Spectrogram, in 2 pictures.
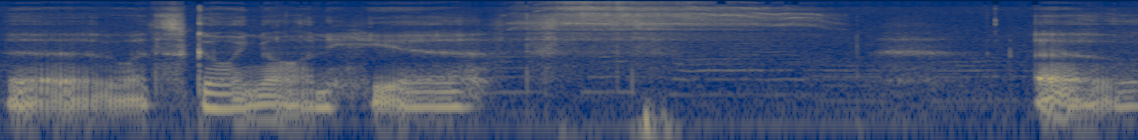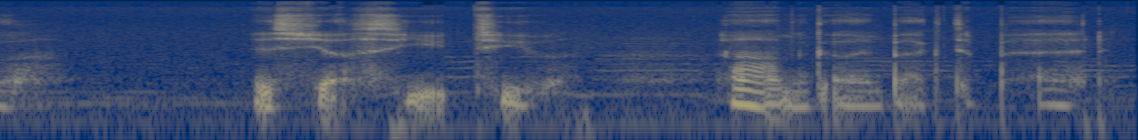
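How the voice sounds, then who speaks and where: A woman acts out a tipsy, clingy male serpent demon in a roleplay story. The voice is a slow, mellow, half-whispered murmur, drowsy and low in energy. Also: wildly swooping pitch, gravelly, exaggerated voice, poor audio. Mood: drowsy, dismissive. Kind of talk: fan-fiction roleplay voicing.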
